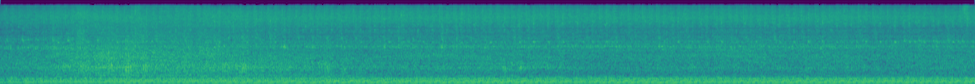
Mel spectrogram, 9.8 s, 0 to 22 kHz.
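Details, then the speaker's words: Restored 1967 Chevrolet C10 Custom with 327 V8 after a frame-off restoration, started and idling: deep, even burble holding a steady idle, no misses, knocks or ticks; runs perfect, normal idle. "We'll fire it up. Fires up, just runs perfect."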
